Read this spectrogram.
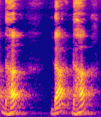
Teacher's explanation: आप बोलकर देख सकते हैं ड ढ ड ढ, जीभ रोल लेकर ऊपर की ओर जाएगी और छत में पीछे की ओर, ठीक है। हमारे जो मुंह की छत है दोस्तों ऊपर का भाग उसके पीछे की ओर, तो ड ढ मूर्धा।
